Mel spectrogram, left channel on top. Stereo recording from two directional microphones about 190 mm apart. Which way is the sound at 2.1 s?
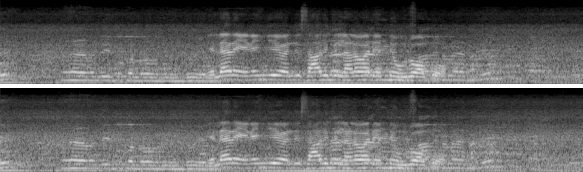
15° left (ahead or behind).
